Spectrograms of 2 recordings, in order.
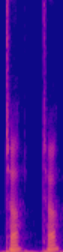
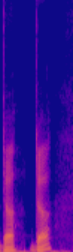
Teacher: you want a voiceless stop at the end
